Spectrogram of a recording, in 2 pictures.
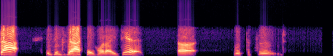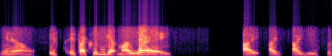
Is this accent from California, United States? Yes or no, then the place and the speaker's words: yes; California, United States; from Southern California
